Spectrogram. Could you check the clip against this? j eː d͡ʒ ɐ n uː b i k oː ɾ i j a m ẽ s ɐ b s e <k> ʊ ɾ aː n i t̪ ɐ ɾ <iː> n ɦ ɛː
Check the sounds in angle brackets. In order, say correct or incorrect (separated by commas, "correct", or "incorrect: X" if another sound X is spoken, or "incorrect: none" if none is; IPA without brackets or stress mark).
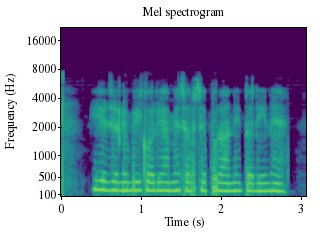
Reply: incorrect: p, correct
